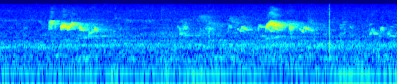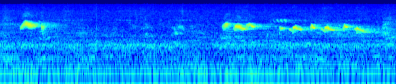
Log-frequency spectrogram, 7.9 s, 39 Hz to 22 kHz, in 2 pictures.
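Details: Red-whiskered bulbul decoy bird singing in competition during bird trapping on 10 October 2019, outdoors in bushes; short bright warbled phrases at 0.6, 2.7, 4.2 seconds, then a longer run of chirpy notes near the end, low background hum.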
